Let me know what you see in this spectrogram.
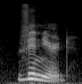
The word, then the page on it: vineyard: American English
